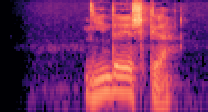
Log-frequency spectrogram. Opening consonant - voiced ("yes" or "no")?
yes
